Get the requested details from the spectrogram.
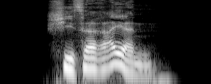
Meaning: plural of Schießerei
- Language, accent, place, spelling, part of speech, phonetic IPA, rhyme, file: German, Germany, Berlin, Schießereien, noun, [ʃiːsəˈʁaɪ̯ən], -aɪ̯ən, De-Schießereien.ogg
